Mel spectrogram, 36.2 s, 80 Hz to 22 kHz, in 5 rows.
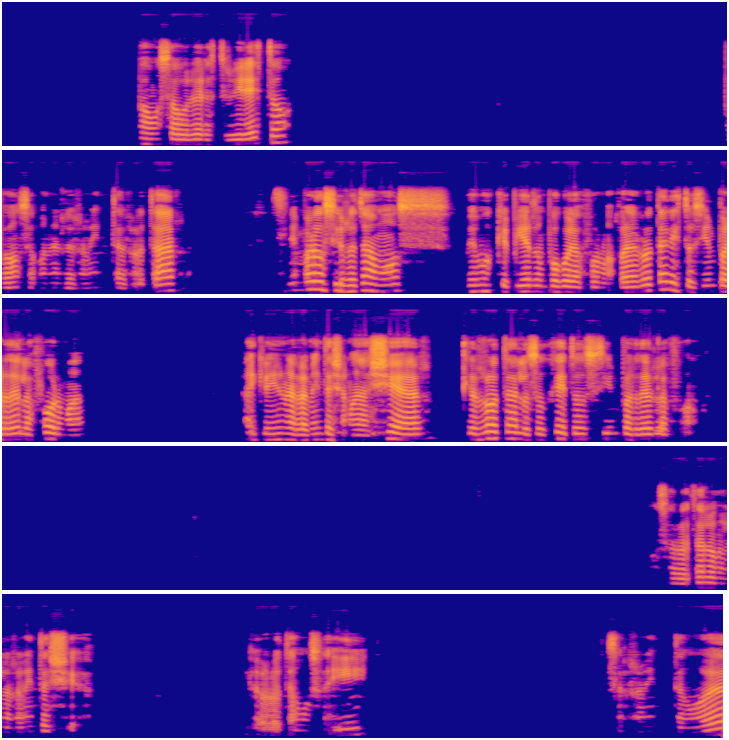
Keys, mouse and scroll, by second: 2.0-3.4 shift+middle drag, 3.4 click, 8.2 click, 9.5 click, 18.1 click, 20.0 click, 25.7 click, 28.4 click, 33.4-34.5 shift+middle drag, 34.5 click, 34.9 scroll up 2, 36.0 click.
